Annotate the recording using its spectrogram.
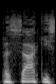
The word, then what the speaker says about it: Psaki: Of course, that's Jen Pacircleback Psaki, silent P, of course, with Chris Wallace.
